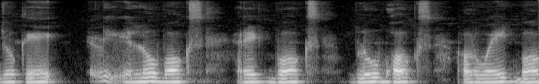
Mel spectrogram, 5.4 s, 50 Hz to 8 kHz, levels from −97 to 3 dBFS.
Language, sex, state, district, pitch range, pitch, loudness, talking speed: Hindi, male, Chhattisgarh, Korba, 130-140 Hz, 135 Hz, -19 LUFS, 135 wpm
